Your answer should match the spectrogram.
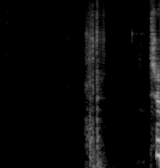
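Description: Mostly quiet, with one short rustle of a pencil moving on a paper worksheet about a second in.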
